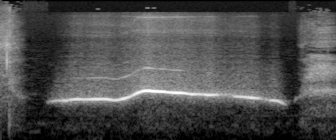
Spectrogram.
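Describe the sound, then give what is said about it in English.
A person attempting to whistle makes a single drawn-out whistle, starting low, bending up in pitch, then slowly sliding back down over about two seconds, with a breathy puff of air at each end. “That's when uh, an old West sheriff clanks out in the middle of the uh, street and it's like, I can't whistle.”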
